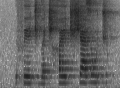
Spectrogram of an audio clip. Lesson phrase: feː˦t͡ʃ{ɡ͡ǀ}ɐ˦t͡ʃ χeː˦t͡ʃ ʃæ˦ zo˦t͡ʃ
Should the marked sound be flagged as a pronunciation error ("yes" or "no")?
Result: yes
